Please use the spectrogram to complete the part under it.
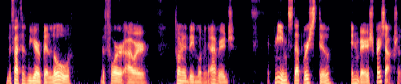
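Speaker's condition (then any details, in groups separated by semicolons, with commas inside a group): No condition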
